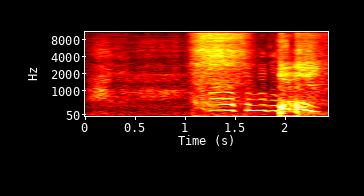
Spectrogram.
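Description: A person's breathy voice: a faint breath at the start, then about a second in a short utterance heavily overlaid with hiss. A single sharp click comes near the end.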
